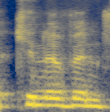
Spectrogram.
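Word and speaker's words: Cynefin: might have heard of the kinovan framework it's spelled as c-y-n-e-f-i-n and that looks at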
